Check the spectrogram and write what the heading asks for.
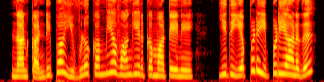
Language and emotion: Tamil, surprised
